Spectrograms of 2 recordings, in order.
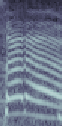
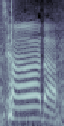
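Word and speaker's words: Zara: Sí, tenemos Sara. ¿Y cómo se dice? Adivina. ¿Será? Se dice Chara.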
